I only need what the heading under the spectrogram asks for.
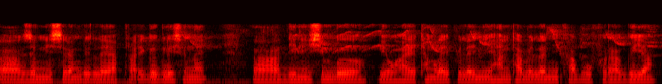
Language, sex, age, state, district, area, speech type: Bodo, male, 30-45, Assam, Chirang, urban, spontaneous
